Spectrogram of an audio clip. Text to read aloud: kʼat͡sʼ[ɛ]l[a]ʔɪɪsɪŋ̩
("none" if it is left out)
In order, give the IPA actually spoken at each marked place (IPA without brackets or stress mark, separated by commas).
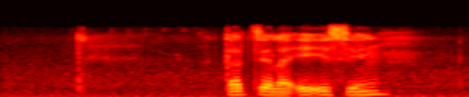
ɛ, a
